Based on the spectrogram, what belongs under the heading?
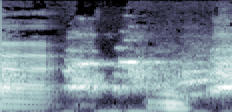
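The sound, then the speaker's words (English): Dogs bark and yowl in a quick run of drawn-out, whining calls, loud, with several overlapping voices and no talking. “Bro, these dogs. Make them shut up.”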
